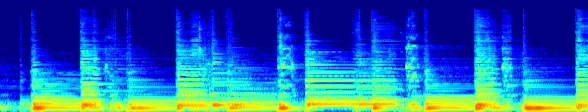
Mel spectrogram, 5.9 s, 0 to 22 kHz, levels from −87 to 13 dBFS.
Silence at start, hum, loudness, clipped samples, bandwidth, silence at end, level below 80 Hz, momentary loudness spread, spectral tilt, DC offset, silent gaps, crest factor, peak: 0 s; none; -18 LUFS; under 0.1%; 6.6 kHz; 0 s; -40 dBFS; 6 LU; -9 dB/octave; under 0.1%; none; 16 dB; 0 dBFS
